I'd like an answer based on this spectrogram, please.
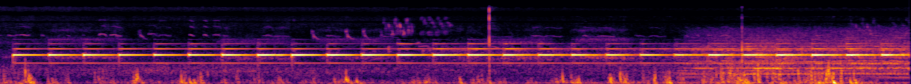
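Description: Railroad grade-crossing bell ringing in quick, even strikes, about three a second. About seven seconds in, the noise of an approaching train builds up beneath it.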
